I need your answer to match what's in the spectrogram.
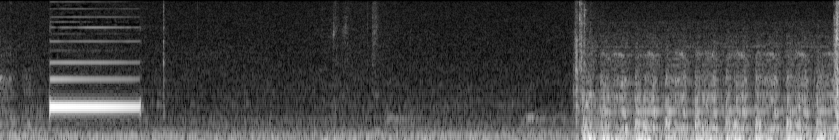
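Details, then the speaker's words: Car with an ignition spark tester fitted: a key chime, then the starter cranks steadily for about three seconds and the engine never catches. The tester shows no spark; two of the four were later found dead and replaced. Crank, no start. "Nope. It's not It's not eating. See that thin? See, it's not eating. So, it's either the coer or the product."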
